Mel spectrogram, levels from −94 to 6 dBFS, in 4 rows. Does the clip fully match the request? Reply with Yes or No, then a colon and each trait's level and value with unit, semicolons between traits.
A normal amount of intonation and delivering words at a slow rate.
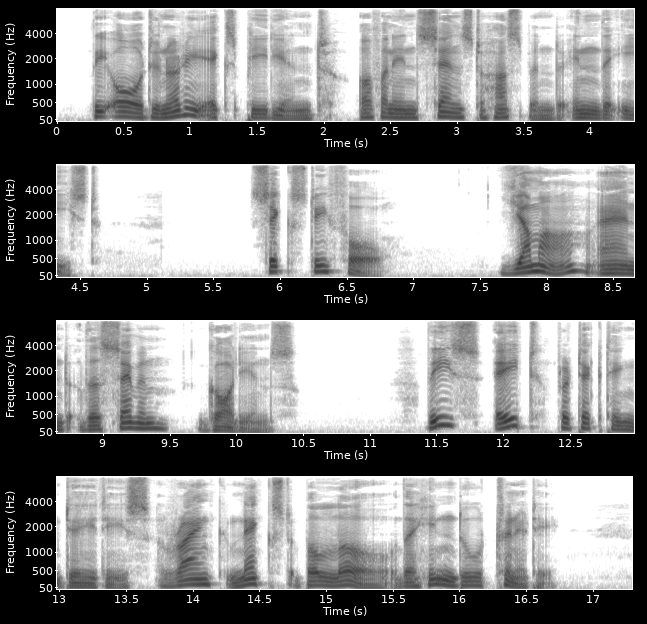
No: wide, 6.3 semitones; slow, 95 wpm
